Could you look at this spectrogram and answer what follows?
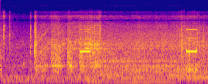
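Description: A Nissan Altima engine running as the car gets under way at a dealers-only auction lot, a steady mid-pitched rumble with a few brief louder bumps, close by and with no talking.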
